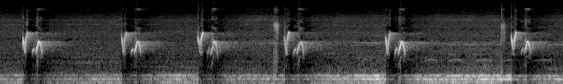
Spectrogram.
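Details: Red-headed prinia in energetic song, repeating bright falling chirps with clicking starts close to once a second over a steady low drone.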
